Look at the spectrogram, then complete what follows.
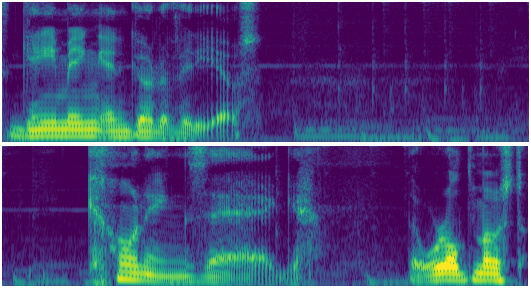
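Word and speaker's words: Koenigsegg: do to end gaming and go to videos koningzag the world's most unpronounceable car name k-o-e-n-i-g-s-e-g-g koning's egg is a swedish car company that is known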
